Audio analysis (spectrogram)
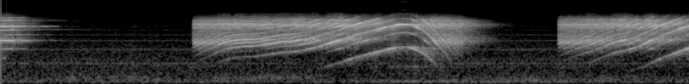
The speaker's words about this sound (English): Can I demonstrate? Yeah, please. I've got one just here. So this pinpointer is set to pitch mode. It's got the conventional bleep mode, what the Garrett's got, but this pitch mode really is nice. Let's go. Switch it on.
